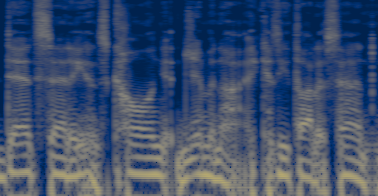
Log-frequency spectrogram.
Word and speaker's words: Gemini: He wanted something more earthy and so he wanted to call it Jiminy and so that became NASA's NASA's official pronunciation of it was Jiminy.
